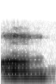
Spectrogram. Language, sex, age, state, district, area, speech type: Bodo, female, 18-30, Assam, Baksa, rural, conversation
